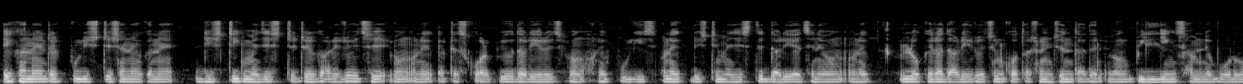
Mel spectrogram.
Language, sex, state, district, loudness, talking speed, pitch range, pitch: Bengali, male, West Bengal, Dakshin Dinajpur, -19 LUFS, 175 wpm, 120-125 Hz, 120 Hz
